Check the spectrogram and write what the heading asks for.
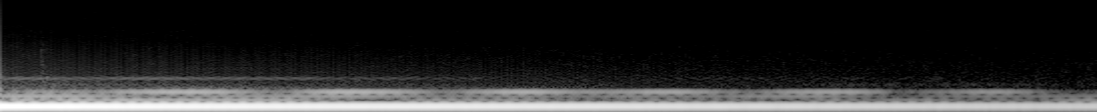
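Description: A low piano chord, struck just before, held and slowly dying away.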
